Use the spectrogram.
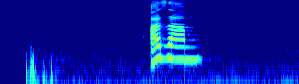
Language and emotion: Russian, positive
